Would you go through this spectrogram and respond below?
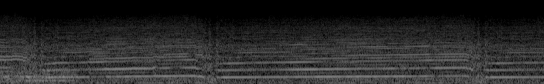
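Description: A Formula 3 race car in a racing video game runs a practice lap at Monza, its engine whining high and steady, rising in pitch through each gear and dropping sharply at three upshifts, close and continuous.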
